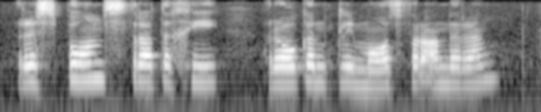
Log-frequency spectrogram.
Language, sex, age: Afrikaans, female, 21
